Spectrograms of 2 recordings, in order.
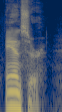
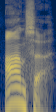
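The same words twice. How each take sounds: First: The first vowel is a flat American 'a'. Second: The first vowel is a broad British 'ah'. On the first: "instead of answer" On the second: "most British people say ah, like answer"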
